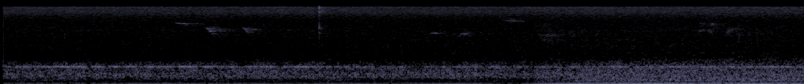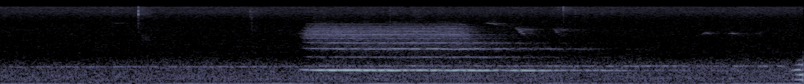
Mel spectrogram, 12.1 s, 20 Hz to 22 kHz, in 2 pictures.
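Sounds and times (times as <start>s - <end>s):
low rumble: 0.1s - 12.0s
bird chirps: 9.4s - 12.0s.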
